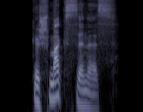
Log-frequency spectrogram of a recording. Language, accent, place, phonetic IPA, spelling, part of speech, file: German, Germany, Berlin, [ɡəˈʃmaksˌzɪnəs], Geschmackssinnes, noun, De-Geschmackssinnes.ogg
- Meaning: genitive singular of Geschmackssinn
